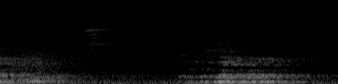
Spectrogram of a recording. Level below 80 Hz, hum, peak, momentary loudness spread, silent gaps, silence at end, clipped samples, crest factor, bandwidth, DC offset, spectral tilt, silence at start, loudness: -56 dBFS; none; -26 dBFS; 20 LU; none; 0 s; under 0.1%; 18 dB; over 20 kHz; under 0.1%; -8 dB/octave; 0 s; -45 LUFS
